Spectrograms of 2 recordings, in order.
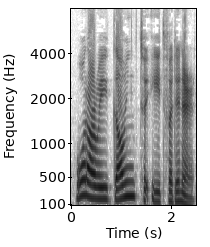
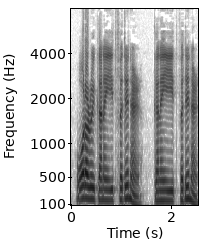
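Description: First: The phrase is said in full as going to. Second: The phrase is reduced to gonna. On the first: "我当时就读成了" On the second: "但语速要是再快一些呢，就可能读成"

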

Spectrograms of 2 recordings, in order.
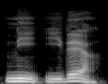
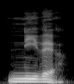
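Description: First: The two words are said separately. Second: The two words are linked into one. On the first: The speaker calls it wrong. "不是ni idea" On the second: The speaker calls it right. "是ni idea"

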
